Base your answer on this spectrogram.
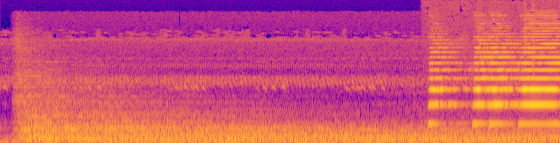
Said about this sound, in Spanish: Lo que vi me asustó, también me asustó el ruido del claxon.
